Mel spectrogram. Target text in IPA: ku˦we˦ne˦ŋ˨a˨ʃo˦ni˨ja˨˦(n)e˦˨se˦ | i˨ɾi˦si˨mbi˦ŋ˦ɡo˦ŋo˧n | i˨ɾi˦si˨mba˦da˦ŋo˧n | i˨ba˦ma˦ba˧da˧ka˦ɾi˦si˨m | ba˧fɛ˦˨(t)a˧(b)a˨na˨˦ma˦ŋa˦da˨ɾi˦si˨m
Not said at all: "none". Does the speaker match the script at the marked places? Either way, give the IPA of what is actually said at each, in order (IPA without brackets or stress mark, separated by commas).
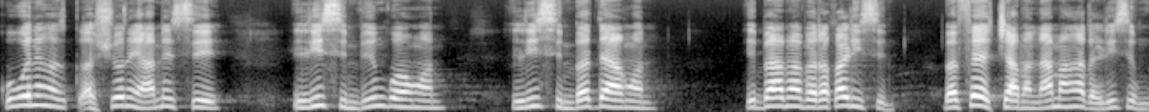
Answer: m, t͡ʃ, m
